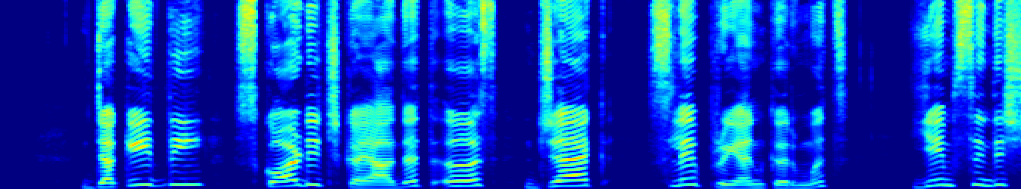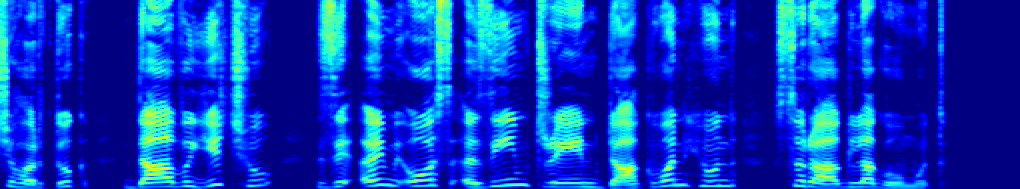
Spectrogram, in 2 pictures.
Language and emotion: Kashmiri, neutral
